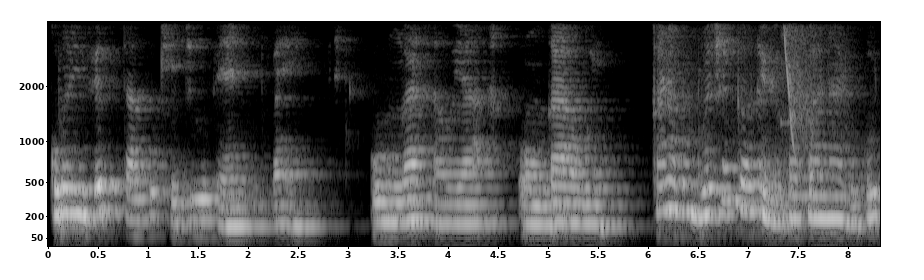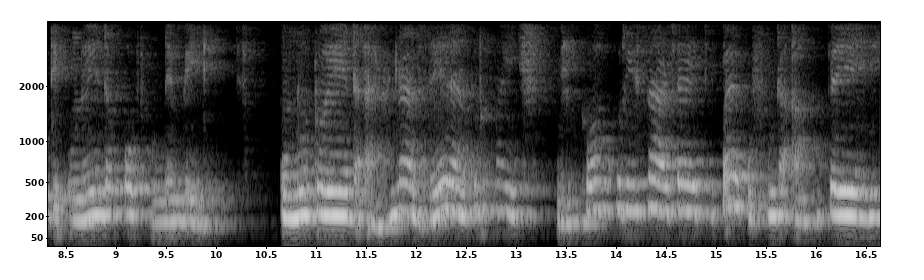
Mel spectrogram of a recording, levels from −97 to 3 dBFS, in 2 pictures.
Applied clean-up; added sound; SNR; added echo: none; Bird; 16 dB; reverberation time 0.7 s.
